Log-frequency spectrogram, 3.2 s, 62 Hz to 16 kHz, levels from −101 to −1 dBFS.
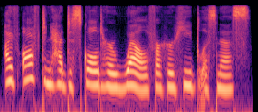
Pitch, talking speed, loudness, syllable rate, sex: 225 Hz, 185 wpm, -17 LUFS, 4.6 syllables/s, female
